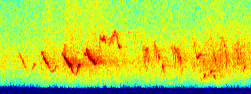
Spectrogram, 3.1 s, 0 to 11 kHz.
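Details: On Yonaguni Island in April 2001, one of five or six rare migrant Chestnut buntings (males, females and juveniles) perched on branches at a mountain's foot gives soft, rambling subsong: thin, high slurred notes and brief twitters in an irregular stream.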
